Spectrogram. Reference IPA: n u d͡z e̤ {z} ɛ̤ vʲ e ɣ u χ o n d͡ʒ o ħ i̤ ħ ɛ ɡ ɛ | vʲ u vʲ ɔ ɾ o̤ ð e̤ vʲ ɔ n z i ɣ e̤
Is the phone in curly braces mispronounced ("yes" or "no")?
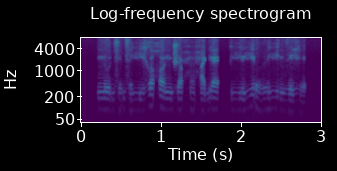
yes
